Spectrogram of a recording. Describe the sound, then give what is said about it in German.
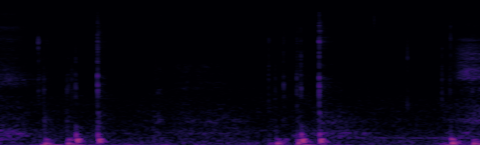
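Short bursts of computer keyboard typing, a few quick clustered key clicks at a time separated by brief pauses, fairly quiet, with no one speaking. “Ich glaube, ich kopiere jetzt mal das Minus B, da muss ich nicht immer so komisch tippen.”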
